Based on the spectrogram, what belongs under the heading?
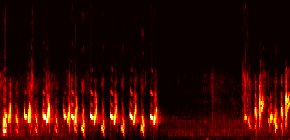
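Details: Sooty-headed bulbul fighting song meant to provoke rivals: about eight sharp, downslurred chirps in quick even succession, a short pause, then another burst of jumbled high notes.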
